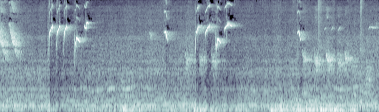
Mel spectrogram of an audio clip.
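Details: Singing cinereous tit as a lure for young birds: clusters of sharp, rapidly falling whistles repeated every couple of seconds, some softer twitters, and a low rumbling background.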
